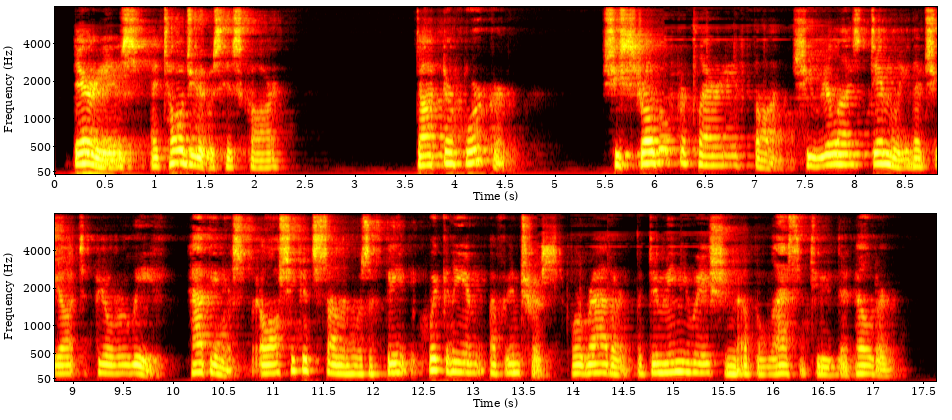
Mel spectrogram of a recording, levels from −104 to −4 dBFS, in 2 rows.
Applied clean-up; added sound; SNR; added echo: neural mask model DeepFilterNet 3.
